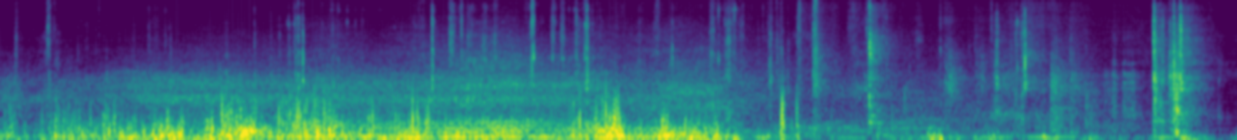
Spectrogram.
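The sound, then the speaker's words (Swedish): A motorcycle roars past on an almost empty street in Stockholm, its loud engine rumble filling the first several seconds before fading away, leaving wind buffeting and scattered clicks and knocks. “Det var en motorcykel. Oh fuck, det är en motorcykel!”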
